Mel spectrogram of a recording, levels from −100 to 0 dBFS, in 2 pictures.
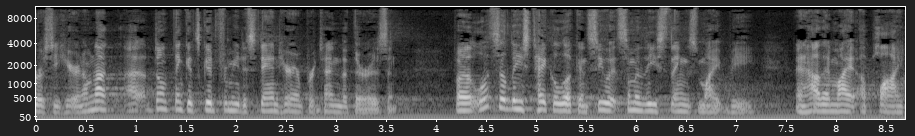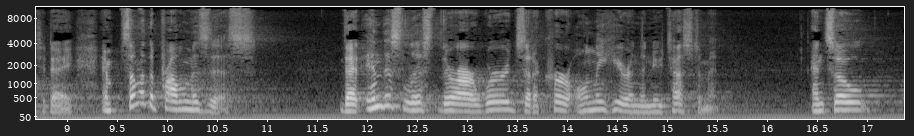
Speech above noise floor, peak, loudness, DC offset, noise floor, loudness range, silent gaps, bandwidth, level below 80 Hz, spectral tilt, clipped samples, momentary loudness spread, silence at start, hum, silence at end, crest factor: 24 dB; -6 dBFS; -29 LUFS; 0.3%; -53 dBFS; 5 LU; none; 11 kHz; -54 dBFS; -4.5 dB/octave; under 0.1%; 11 LU; 0 s; none; 0 s; 24 dB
